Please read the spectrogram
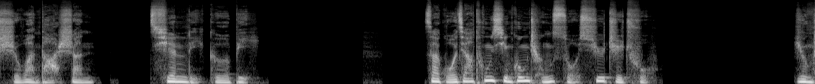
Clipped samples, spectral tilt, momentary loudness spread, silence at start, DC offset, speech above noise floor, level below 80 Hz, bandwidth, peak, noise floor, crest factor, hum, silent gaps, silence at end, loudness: under 0.1%; -4.5 dB/octave; 14 LU; 0 s; under 0.1%; over 75 dB; -40 dBFS; over 20 kHz; 0 dBFS; under -90 dBFS; 16 dB; none; 1.02-1.09 s, 1.19-1.49 s, 2.69-3.62 s, 3.84-4.25 s, 6.64-7.93 s; 0 s; -15 LUFS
